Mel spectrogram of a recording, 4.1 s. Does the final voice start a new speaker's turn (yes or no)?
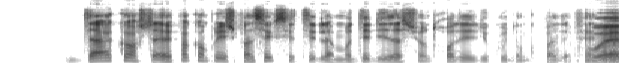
yes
